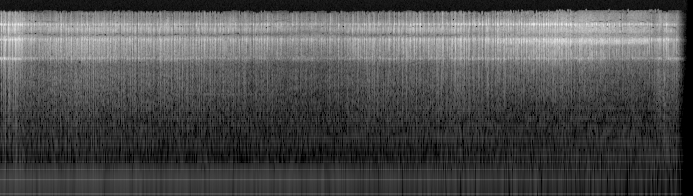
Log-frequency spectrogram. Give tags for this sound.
metal; ring; sound

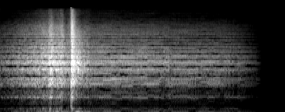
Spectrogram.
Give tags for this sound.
parts; remix

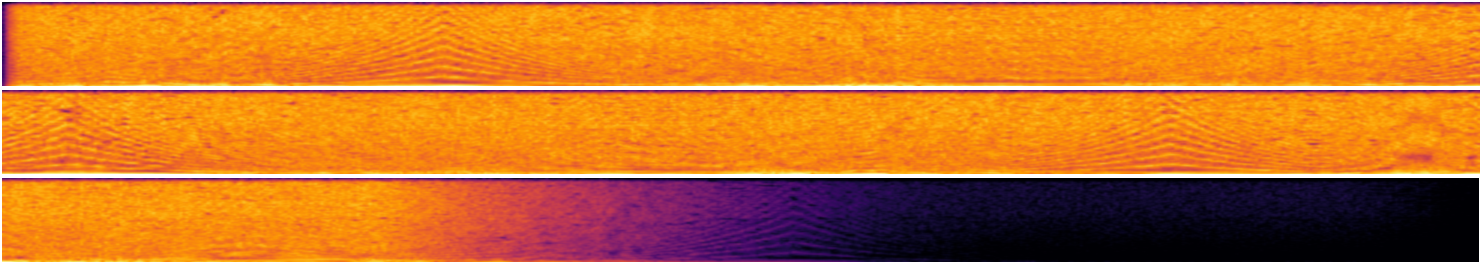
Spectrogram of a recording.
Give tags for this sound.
electronic; synth; multi-sample; hard; phaser; lead; waldorf

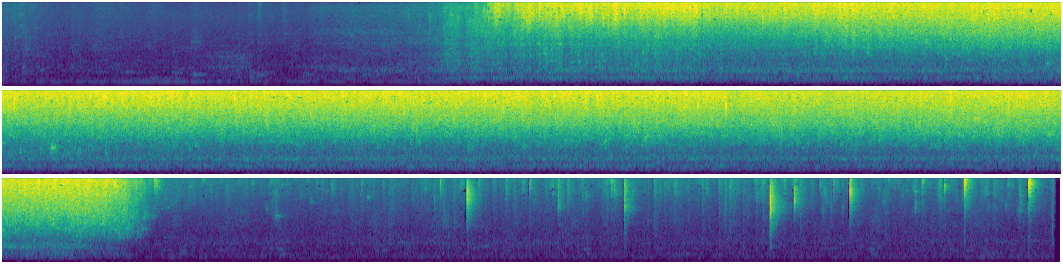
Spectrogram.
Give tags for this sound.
bath; bathroom; drip; dripping; running; shower; water

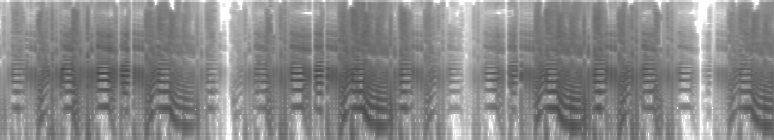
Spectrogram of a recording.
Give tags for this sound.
small; t; o; fuzzy; k; l

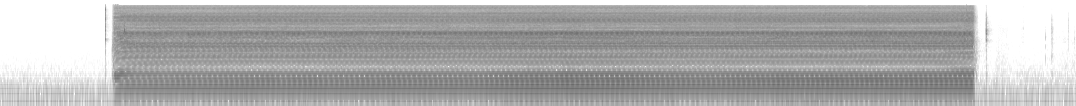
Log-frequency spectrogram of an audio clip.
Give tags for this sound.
mechanical; machine; electric-razor

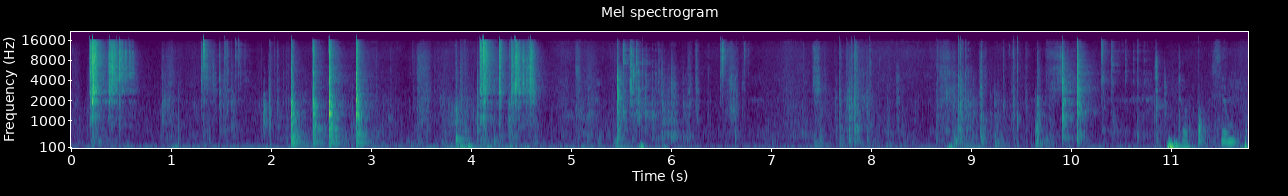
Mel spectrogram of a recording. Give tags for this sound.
rennes; lapoterie; france; sonicsnaps

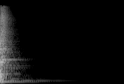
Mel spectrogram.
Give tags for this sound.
1-shot; drum; multisample; snare; velocity

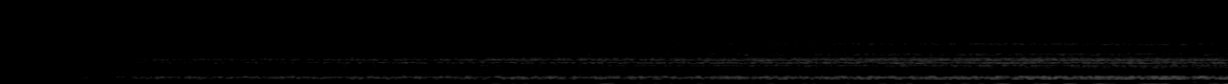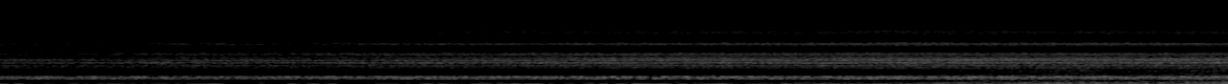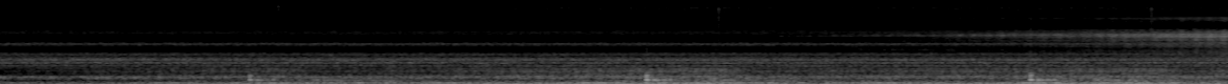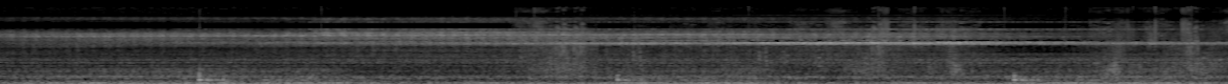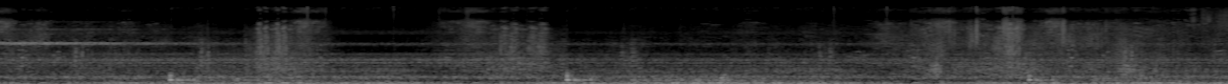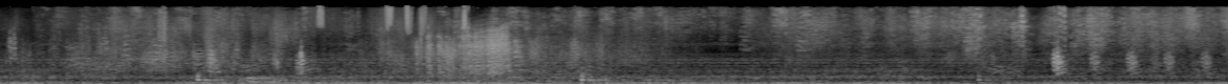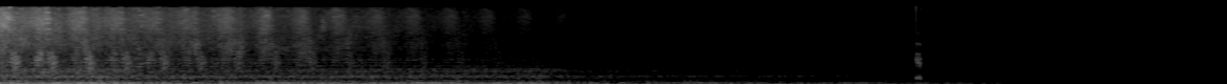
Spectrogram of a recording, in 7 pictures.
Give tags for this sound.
competition; dark; earth

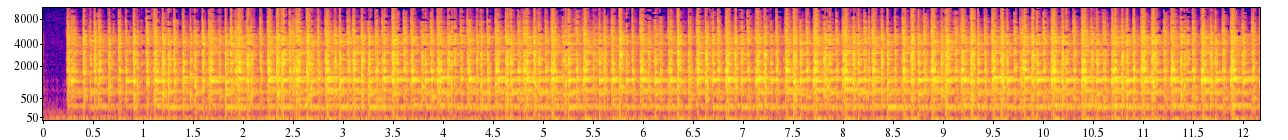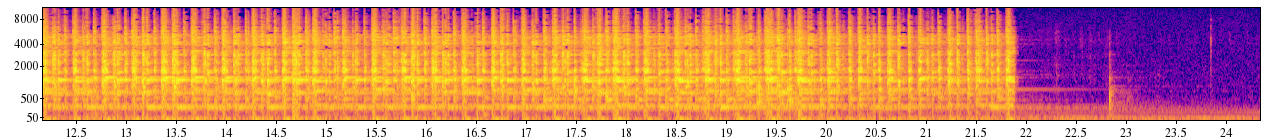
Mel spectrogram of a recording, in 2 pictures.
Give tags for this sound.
building-loops; fragments

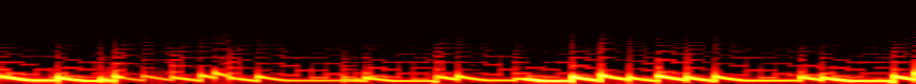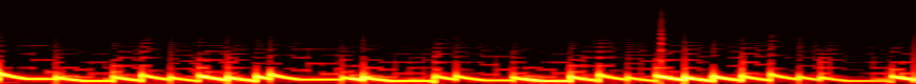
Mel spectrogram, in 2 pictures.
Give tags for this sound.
arp; arpeggio; filter; filtered; resonance; synth; synths

